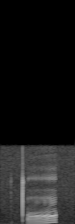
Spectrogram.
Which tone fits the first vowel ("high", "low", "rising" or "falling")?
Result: rising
